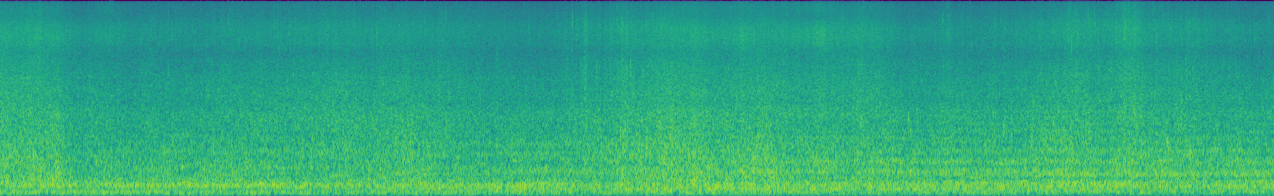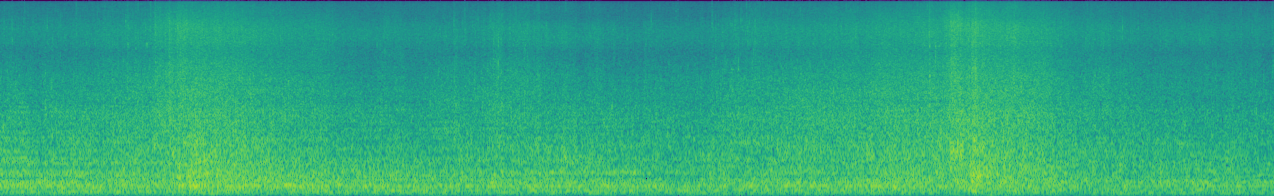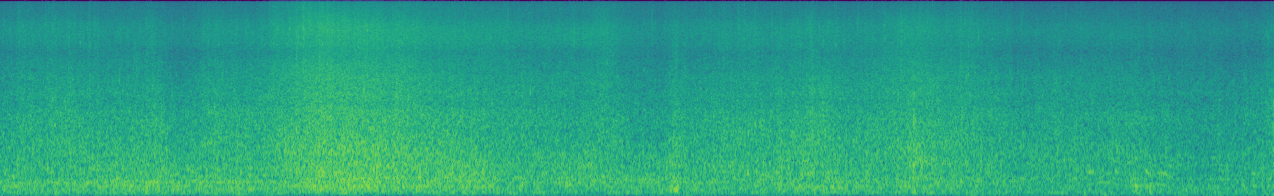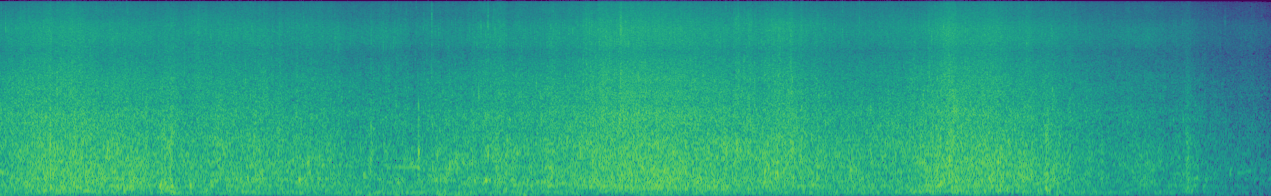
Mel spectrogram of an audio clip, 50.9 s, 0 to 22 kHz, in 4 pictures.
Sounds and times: Waves lapping the pier 0.0 - 50.9

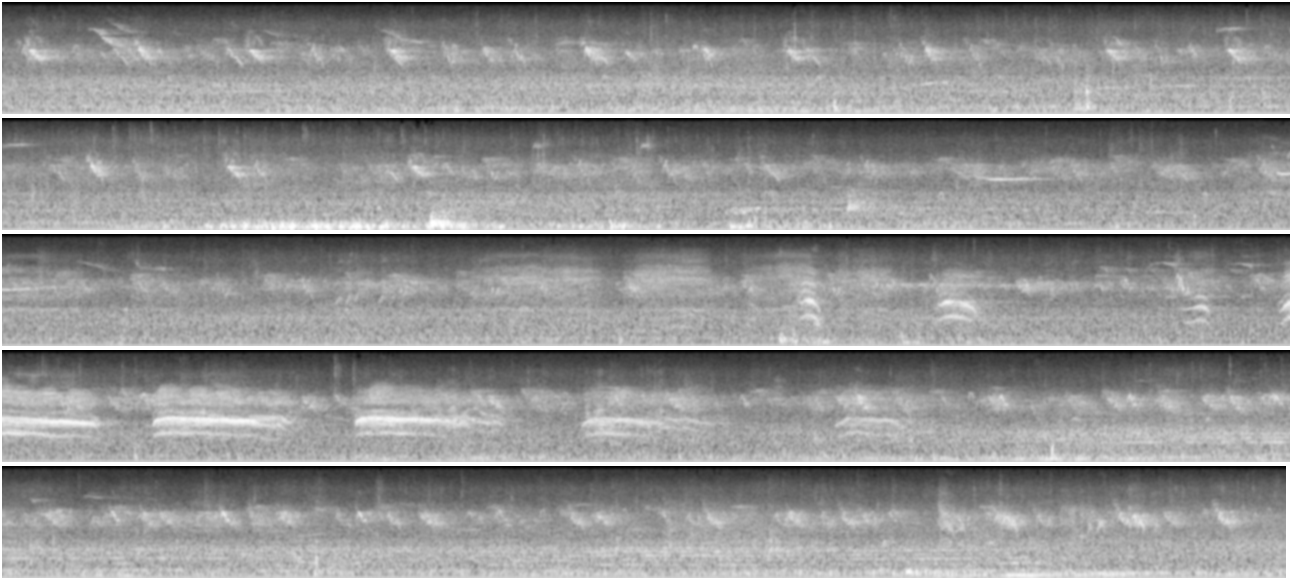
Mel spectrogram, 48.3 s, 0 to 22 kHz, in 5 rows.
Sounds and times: light rain 0.0 - 48.2

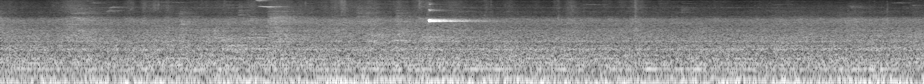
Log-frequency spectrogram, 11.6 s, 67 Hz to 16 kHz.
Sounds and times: air conditioning 0.0 - 11.5

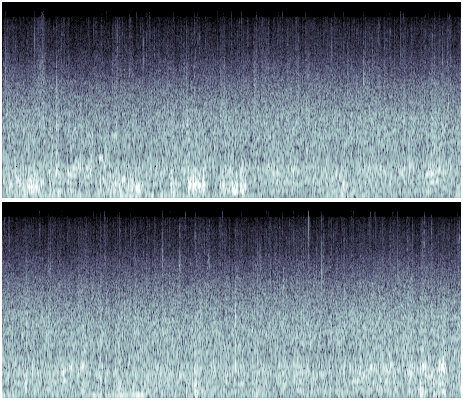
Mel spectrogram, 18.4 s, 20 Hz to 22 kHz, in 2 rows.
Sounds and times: Heavy rain 0.0 - 18.3
voices 10.3 - 11.6
voices 16.2 - 18.3

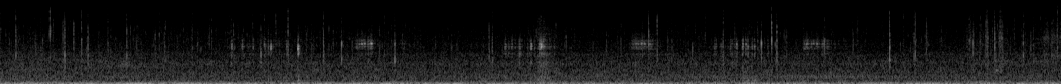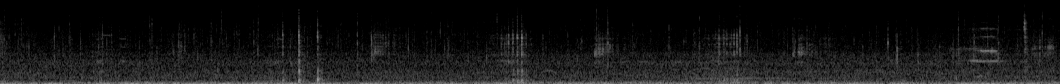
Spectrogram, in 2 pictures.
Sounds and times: soft rain 0.0 - 21.2
wires 9.7 - 21.2

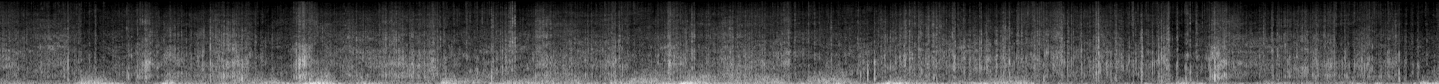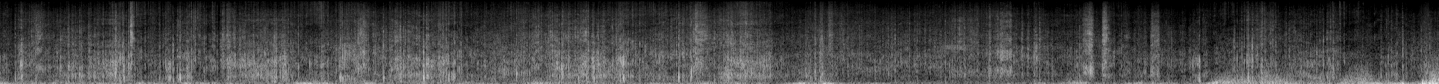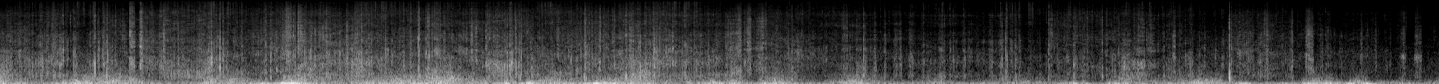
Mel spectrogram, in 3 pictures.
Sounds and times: Ice skating 0.0 - 43.1

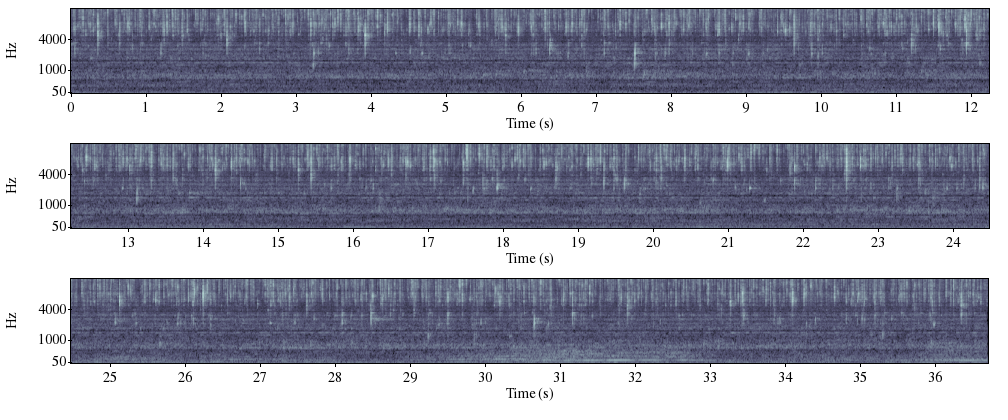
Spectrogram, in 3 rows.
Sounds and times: hotel pool water system 0.0 - 36.7

